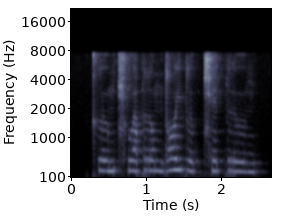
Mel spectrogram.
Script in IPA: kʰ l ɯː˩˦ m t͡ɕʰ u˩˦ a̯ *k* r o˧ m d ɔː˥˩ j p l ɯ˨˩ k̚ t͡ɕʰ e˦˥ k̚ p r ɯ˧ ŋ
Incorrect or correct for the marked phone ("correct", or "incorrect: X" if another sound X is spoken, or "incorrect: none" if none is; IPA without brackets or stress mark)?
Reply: incorrect: p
